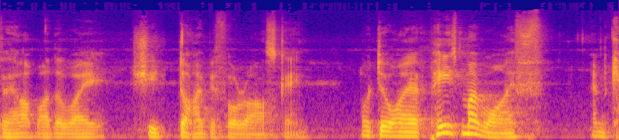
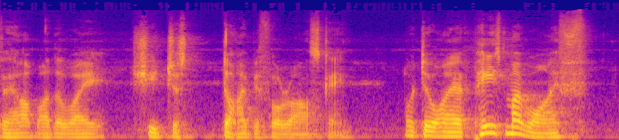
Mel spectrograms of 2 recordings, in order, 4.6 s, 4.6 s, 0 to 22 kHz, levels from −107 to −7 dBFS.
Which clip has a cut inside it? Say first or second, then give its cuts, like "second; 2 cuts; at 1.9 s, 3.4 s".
first; 1 cut; at 1.2 s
